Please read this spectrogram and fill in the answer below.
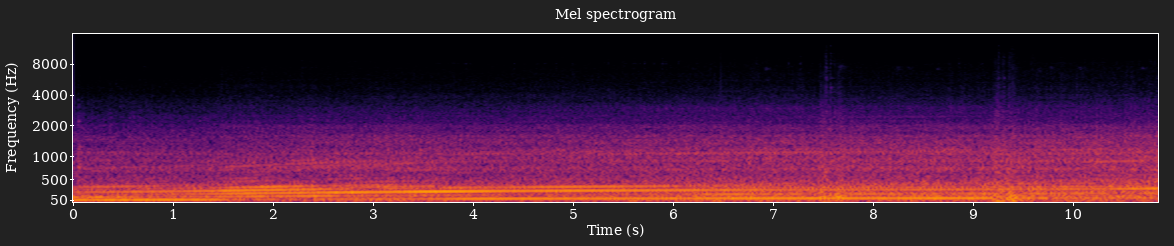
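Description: Classic Mini's A-series engine heard from inside the cabin, pulling away with its pitch rising over the first few seconds, then running steadily at speed.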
